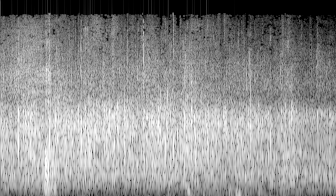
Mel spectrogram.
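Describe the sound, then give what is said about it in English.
A room full of people applauds steadily, a dense wash of many hands clapping at once that holds fairly loud throughout, with no voices standing out above it. “If one person claps, we may as well all clap.”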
